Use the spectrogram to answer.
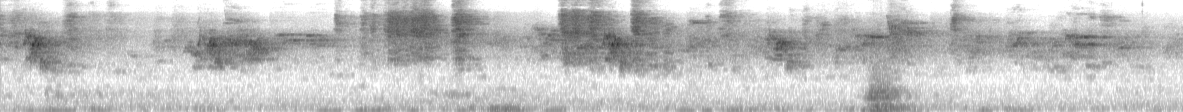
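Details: Budgerigars during breeding season giving a steady run of buzzy, high chirps and warbled notes, rising and falling in uneven bursts about once a second, with one lower squawk near the end.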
